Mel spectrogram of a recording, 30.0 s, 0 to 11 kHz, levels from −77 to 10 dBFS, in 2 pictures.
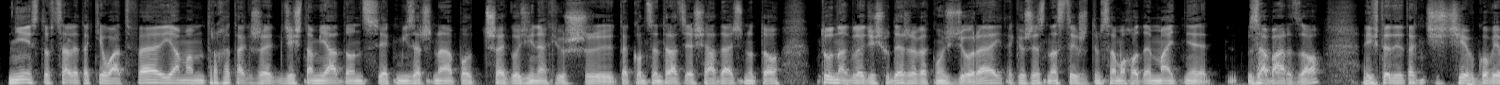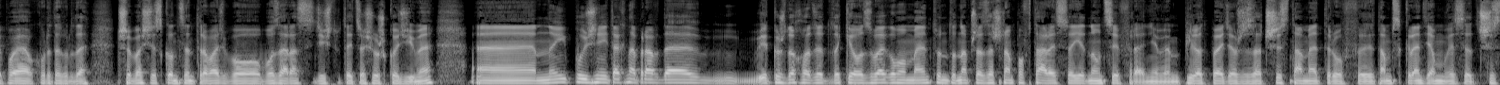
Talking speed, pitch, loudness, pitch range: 200 wpm, 95 Hz, -13 LUFS, 90-105 Hz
